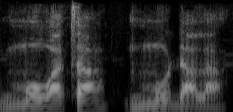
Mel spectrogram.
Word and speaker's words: Mwata Modala: And it's pronounced MWATA MODALA.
